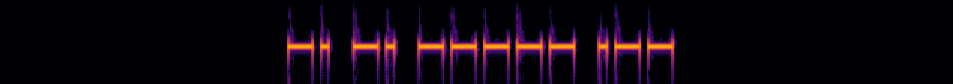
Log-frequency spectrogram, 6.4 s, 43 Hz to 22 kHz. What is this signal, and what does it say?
Morse code, heard as a keyed tone, about 22 wpm, 700 Hz. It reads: NN0W
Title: USA Call Signs - 4 Characters - Repeated 3x - 22wpm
